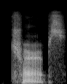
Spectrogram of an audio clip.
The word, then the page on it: turps: American English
